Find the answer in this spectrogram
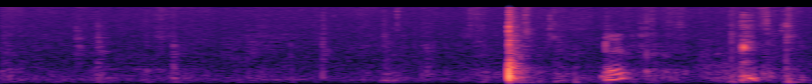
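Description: Plastic dolls and toys being handled, with faint small taps, then one sharp knock about two and a half seconds in.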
